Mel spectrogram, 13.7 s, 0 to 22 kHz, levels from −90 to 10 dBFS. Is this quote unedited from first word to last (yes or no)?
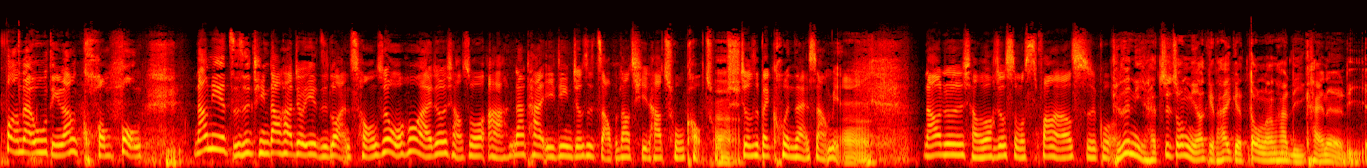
no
